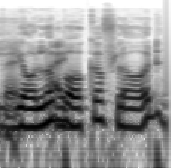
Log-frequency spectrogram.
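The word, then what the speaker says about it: Jólabókaflóð: but anyway, I just love Jolabokaflod. I was going to ask you to say it again. – Jolabokaflod.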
